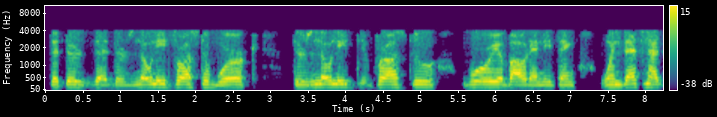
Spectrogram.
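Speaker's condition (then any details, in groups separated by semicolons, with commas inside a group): Cerebral palsy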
